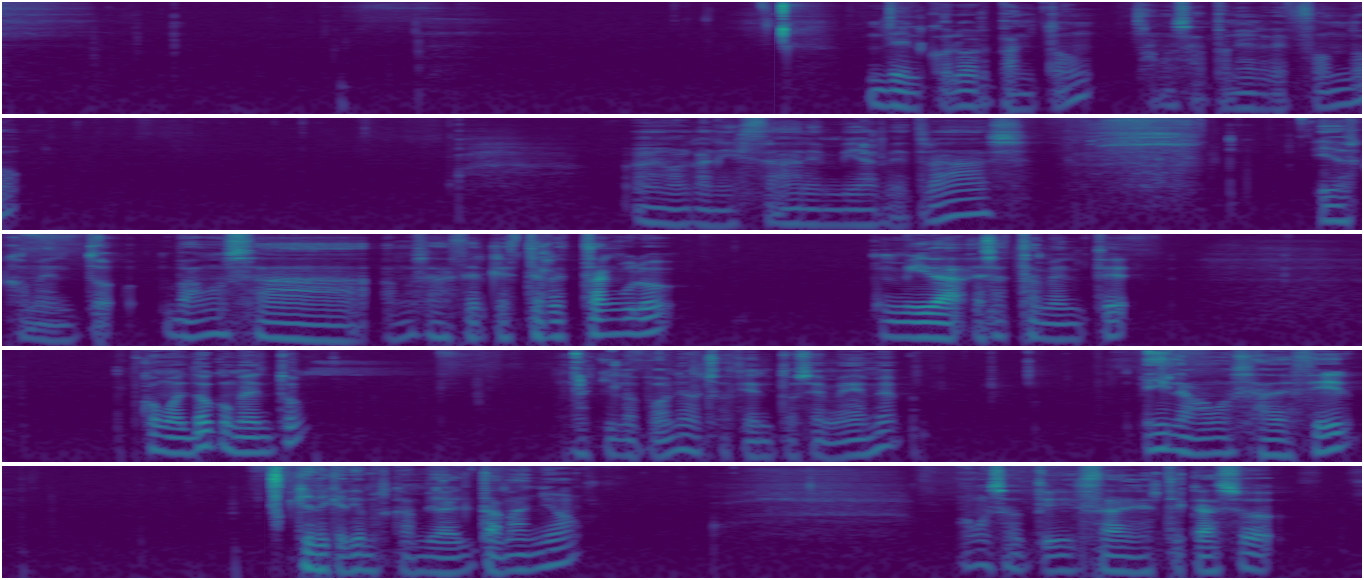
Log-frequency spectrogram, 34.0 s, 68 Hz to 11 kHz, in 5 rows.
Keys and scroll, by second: 23.9 alt+super+0, 31.3 alt+super+0.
